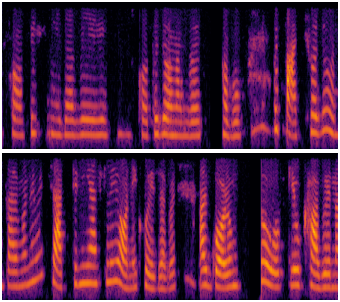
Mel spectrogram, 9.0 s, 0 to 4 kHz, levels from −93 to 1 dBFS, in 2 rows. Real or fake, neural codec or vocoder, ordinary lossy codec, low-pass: real; none; none; 3.6 kHz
